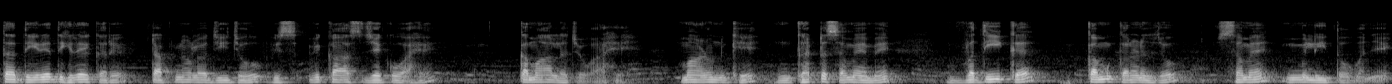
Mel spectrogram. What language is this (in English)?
Sindhi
